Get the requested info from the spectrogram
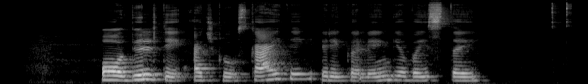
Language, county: Lithuanian, Alytus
